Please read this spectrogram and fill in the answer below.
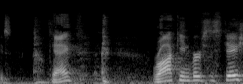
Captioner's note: audience laughing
